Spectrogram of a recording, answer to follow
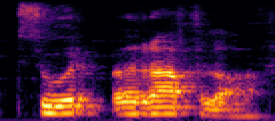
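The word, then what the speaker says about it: Zhuravlov: El apellido, su nombre es Volodymyr Shuravlov. Se escribe Z.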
